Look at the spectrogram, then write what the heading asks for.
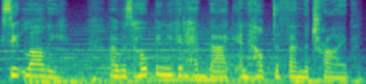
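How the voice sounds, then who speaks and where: A woman playing a resolute young female leader in an anime game, speaking in a measured, authoritative way. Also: medium pitch, close to an everyday voice. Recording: music under the voice. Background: game music.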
